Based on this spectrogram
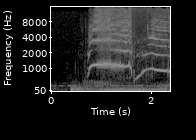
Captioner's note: actors screaming on TV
